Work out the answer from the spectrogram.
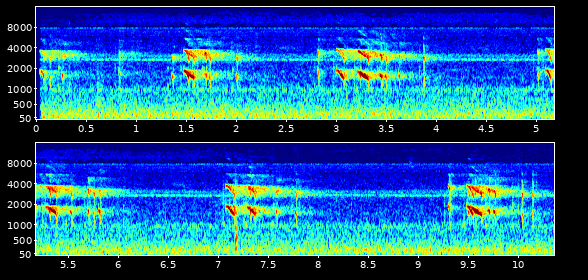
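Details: Chestnut-mandibled toucans calling from a tree above Jaco Beach, Costa Rica, with a distinctive echoing chirp: croaking two-part yelps with layered overtones, repeated every one to two seconds in a quiet background.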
